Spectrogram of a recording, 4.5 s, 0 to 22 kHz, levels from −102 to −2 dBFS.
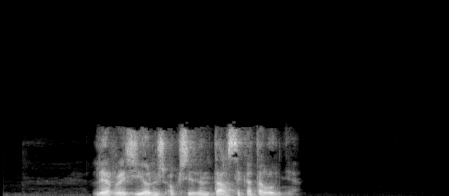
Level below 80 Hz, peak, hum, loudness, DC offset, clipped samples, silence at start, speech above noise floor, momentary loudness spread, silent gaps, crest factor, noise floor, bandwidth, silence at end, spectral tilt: -58 dBFS; -2 dBFS; none; -19 LUFS; under 0.1%; under 0.1%; 0.95 s; over 71 dB; 5 LU; none; 20 dB; under -90 dBFS; 8.2 kHz; 1.55 s; -3.5 dB/octave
